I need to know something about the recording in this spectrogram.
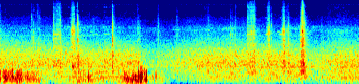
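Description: Metal clicks and taps sharply up close.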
